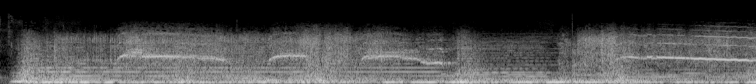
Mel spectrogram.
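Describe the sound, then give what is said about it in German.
A woman screams repeatedly in long, shrill, wavering cries over a dense, loud background of orchestral-sounding noise: Faye Ray's scream in the legendary scene from the old film King Kong. “So wie Faye Ray in King Kong konnte keine schreien damals.”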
